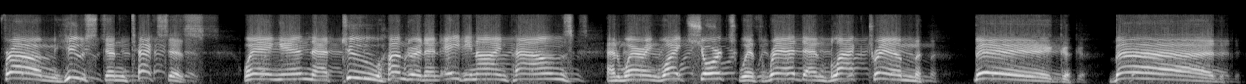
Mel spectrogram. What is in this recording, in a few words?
announce, ENGLISH; Rocky; XBOX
